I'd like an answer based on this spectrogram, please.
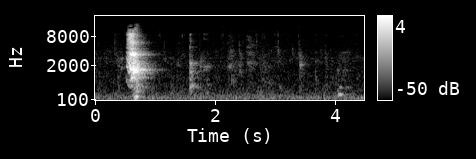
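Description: An infant gives one sharp, abrupt voiced catch, then a few fainter short catches in a quiet room, fitting hiccups.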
